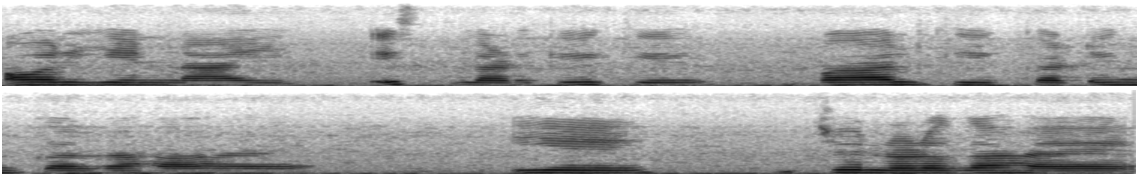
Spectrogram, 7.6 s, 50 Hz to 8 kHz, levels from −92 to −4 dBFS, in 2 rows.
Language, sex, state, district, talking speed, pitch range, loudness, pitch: Hindi, female, Uttar Pradesh, Budaun, 135 wpm, 130-220 Hz, -17 LUFS, 205 Hz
